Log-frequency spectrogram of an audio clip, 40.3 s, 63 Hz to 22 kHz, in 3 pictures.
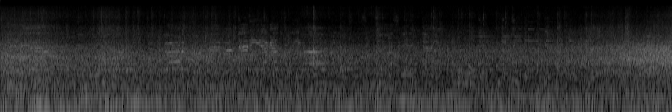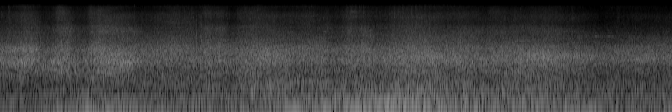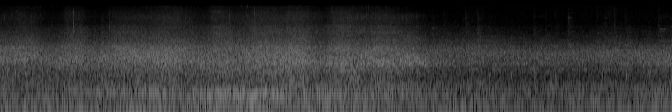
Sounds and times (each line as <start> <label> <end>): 0.0 People were playing bluegrass 40.3
0.0 Traffic 40.3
